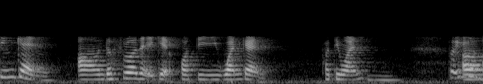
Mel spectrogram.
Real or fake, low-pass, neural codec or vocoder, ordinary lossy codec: real; 3.6 kHz; none; none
